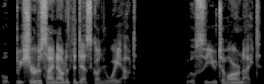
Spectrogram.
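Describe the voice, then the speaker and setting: An actor playing a courteous, clinical institute doctor in a radio drama, speaking in a measured, formal way. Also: male voice, low voice, no room sound, studio quality. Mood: polite, satisfied. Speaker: doctor at a sleep therapy institute. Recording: loud noise with clicks.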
